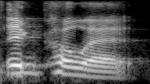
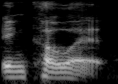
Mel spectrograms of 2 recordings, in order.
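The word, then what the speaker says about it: inchoate: sounded like you were saying like no it's in coet like yeah the way you see the pronunciation at the bottom that's how you pronounce it but it's spelled i-n-c-h-o-a-t-e but it's pronounced in coet like incoherent like similarly oh my lord have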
